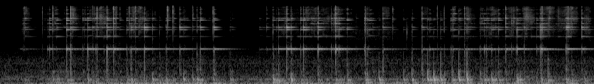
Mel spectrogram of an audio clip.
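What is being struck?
Glass bottle.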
